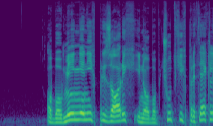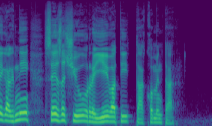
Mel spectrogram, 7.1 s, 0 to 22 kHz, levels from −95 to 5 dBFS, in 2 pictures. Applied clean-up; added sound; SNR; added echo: none; none; none; none.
